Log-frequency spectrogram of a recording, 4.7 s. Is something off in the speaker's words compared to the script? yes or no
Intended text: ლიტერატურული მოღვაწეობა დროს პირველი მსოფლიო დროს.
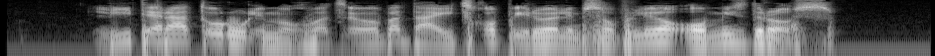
yes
